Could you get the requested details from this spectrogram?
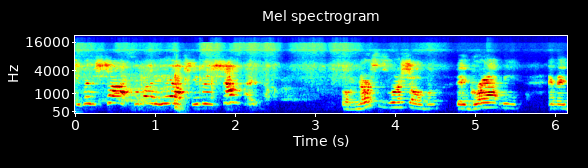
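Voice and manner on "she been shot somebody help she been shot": high, urgent plea for help; retold frantic high cry; panicked cry for help. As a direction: call out desperately for rescue, voice pitched way up. Cousin carries her in, calling for help.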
